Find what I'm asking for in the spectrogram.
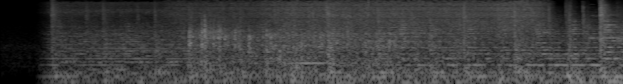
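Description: Heavy rain pouring down during flooding in Balrampur, a dense, steady roar that starts abruptly and continues loud and unbroken, with a few sharp knocks near the end.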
